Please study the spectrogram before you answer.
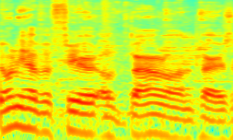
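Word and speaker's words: bodhrán: have a fear of barron players let me explain what a barron is it's spelled b-o-d-h-r-i-n but it's spelled baron it's it's a sort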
